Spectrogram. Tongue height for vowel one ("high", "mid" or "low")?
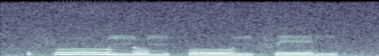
mid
